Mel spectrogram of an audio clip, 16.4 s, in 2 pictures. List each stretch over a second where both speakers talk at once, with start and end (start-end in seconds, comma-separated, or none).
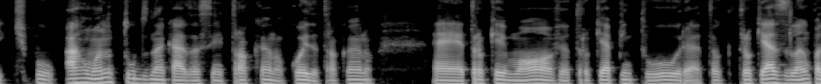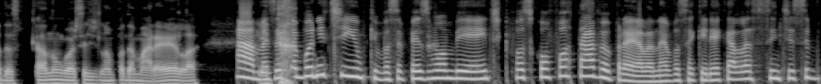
none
